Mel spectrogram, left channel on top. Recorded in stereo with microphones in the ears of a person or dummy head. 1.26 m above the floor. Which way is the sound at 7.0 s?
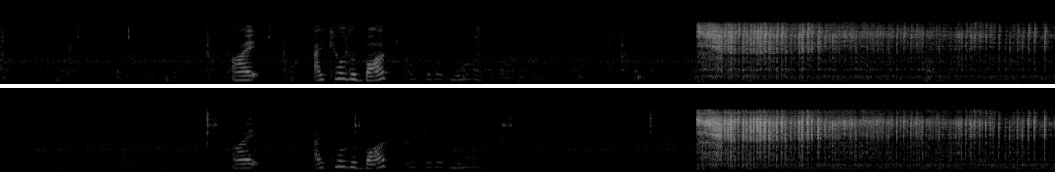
30° right (ahead or behind).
